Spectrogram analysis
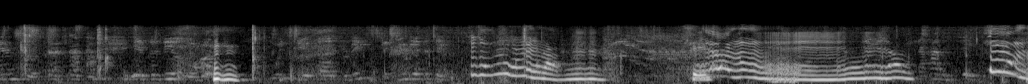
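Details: A dog indoors, newly trained to say "mom", gives drawn-out, wavering moaning whines that bend downward and then level off, in two longer bursts. Quiet stretches and a woman's speech fill the gaps.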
